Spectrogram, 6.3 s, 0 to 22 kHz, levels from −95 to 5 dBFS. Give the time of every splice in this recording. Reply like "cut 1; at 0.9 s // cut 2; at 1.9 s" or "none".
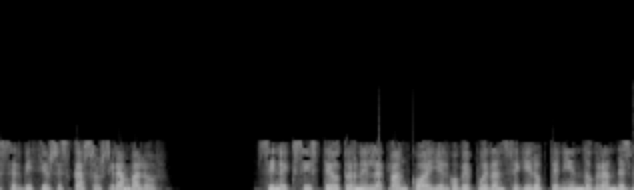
cut 1; at 1.1 s // cut 2; at 2.8 s // cut 3; at 3.5 s // cut 4; at 3.9 s // cut 5; at 4.5 s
